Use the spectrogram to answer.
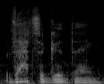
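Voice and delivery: whispered aside. Real, not acted. Quiet aside after the quote.

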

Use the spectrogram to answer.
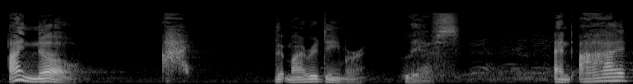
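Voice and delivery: sudden soft, low reverence; hushed conviction. Acted. Preacher quotes Job's certainty after his climax, in hushed conviction. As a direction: drop right down and leave long pauses between phrases.

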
